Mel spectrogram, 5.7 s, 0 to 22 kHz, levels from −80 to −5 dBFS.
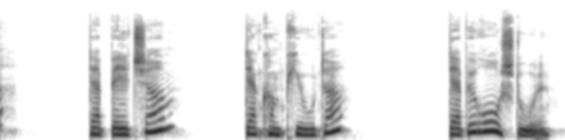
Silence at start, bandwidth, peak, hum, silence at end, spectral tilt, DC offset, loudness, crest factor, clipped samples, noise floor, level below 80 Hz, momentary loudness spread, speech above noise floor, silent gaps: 0 s; 15 kHz; -8 dBFS; none; 0.15 s; -4.5 dB/octave; under 0.1%; -22 LUFS; 16 dB; under 0.1%; under -90 dBFS; -58 dBFS; 8 LU; over 69 dB; none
